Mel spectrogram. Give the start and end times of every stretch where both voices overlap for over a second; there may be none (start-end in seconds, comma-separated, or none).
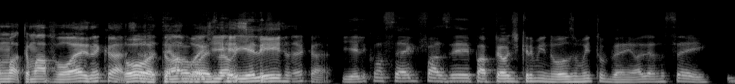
1.2-2.8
